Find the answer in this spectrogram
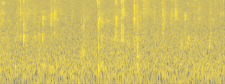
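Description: Faint chewing of hot wings and pizza, with scattered small mouth clicks and smacks.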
